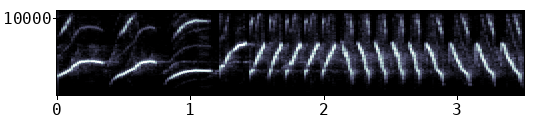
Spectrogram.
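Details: Canary song used in training: three rising slurred whistles, followed by an even series of loud downward sweeps at roughly four per second.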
